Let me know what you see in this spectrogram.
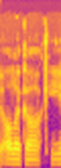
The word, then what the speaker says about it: oligarchy: Oligarchy. It's CH as a K, isn't it? So oligarchy, yeah.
